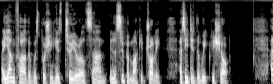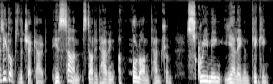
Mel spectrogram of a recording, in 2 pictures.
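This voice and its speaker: A man presenting a parenting course in calm, measured, scripted narration. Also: mid-range voice.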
